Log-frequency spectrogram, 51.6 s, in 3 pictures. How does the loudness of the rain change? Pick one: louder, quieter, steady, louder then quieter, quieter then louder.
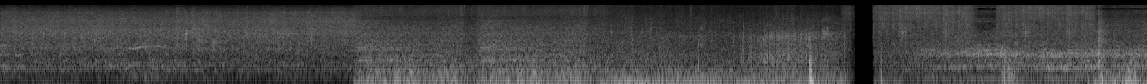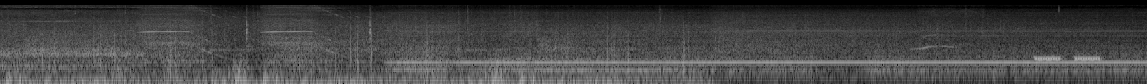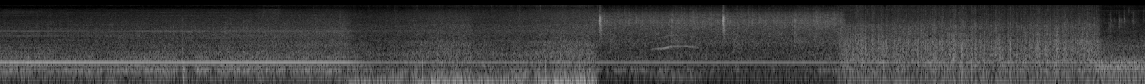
quieter then louder.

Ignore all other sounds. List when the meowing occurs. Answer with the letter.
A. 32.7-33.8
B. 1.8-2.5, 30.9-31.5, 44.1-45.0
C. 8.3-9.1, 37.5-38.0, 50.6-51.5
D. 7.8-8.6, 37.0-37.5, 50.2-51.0
B.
